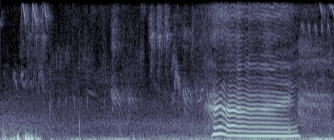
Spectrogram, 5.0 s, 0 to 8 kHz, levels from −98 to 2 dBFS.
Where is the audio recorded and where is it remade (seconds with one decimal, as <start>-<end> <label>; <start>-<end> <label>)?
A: 0.0-5.0 recorded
